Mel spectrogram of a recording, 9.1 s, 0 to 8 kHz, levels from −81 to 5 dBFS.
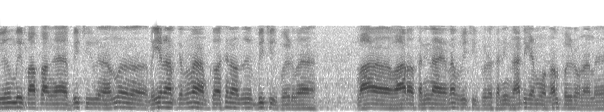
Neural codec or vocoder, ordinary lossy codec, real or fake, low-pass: none; AAC, 16 kbps; real; 7.2 kHz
